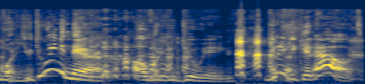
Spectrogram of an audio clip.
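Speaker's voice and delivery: very slow, drawn-out, swooping sing-song homeowner voice. Imitating Kevin catching someone who broke into his house: imitating Kevin. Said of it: "you know what he'll say?".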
